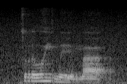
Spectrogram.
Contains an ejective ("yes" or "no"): no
